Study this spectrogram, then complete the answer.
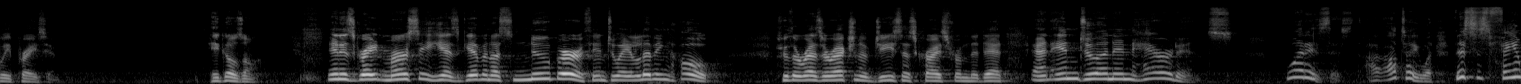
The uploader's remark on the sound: Services recorded at Thornville Baptist Church.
